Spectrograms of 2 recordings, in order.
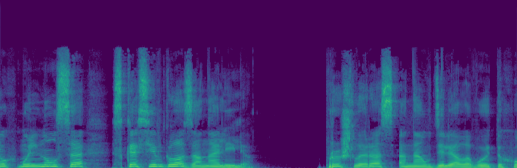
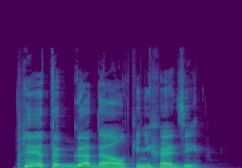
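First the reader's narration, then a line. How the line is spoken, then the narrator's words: Laughing. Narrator (Russian): рассмеялся Ваня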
